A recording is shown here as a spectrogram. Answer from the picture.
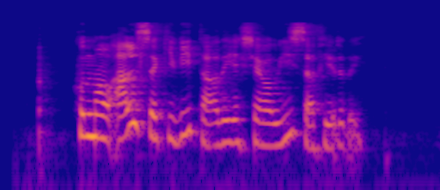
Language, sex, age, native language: Icelandic, female, 30-39, Polish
